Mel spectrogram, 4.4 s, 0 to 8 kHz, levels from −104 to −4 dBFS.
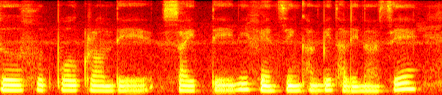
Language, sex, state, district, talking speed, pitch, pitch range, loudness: Nagamese, female, Nagaland, Dimapur, 160 wpm, 155 Hz, 150-160 Hz, -17 LUFS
